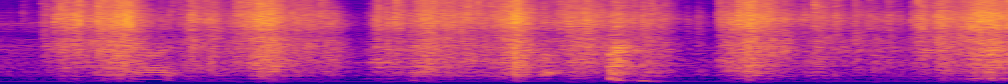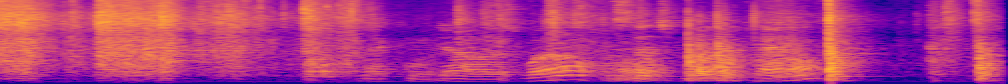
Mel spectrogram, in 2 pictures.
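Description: Plastic wrapping crinkling and rustling in irregular bursts as it is torn and pulled off a metal enclosure panel, with a sharp knock near the end as the panel is set down.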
